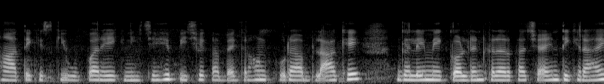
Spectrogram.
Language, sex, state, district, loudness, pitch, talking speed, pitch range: Hindi, female, Uttar Pradesh, Jalaun, -18 LUFS, 205 Hz, 230 wpm, 200-215 Hz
